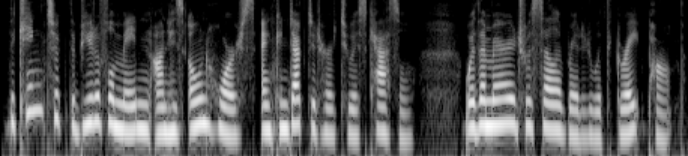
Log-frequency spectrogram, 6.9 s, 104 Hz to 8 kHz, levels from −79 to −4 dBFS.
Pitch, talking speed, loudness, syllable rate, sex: 220 Hz, 210 wpm, -19 LUFS, 5.9 syllables/s, female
